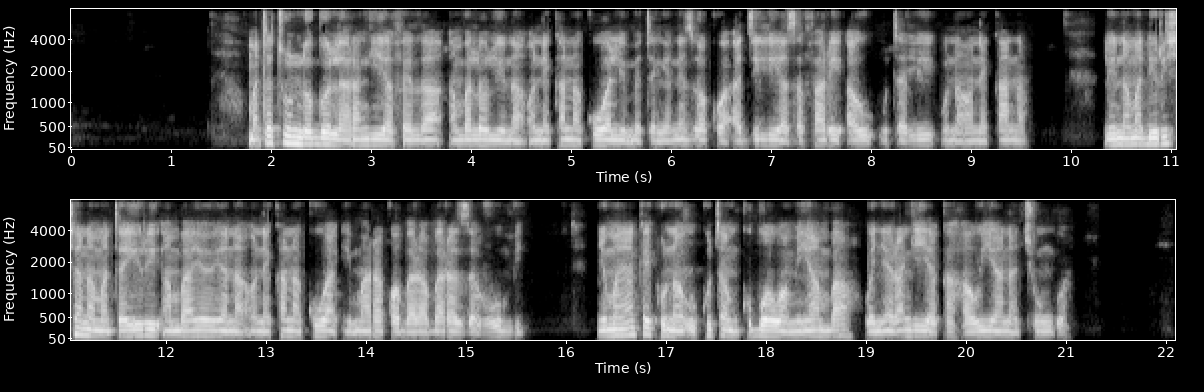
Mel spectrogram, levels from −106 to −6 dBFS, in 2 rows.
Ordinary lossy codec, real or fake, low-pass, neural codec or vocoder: AAC, 48 kbps; fake; 7.2 kHz; vocoder, 44.1 kHz, 128 mel bands, Pupu-Vocoder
